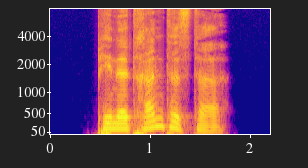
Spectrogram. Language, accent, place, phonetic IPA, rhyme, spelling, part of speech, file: German, Germany, Berlin, [peneˈtʁantəstɐ], -antəstɐ, penetrantester, adjective, De-penetrantester.ogg
- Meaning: inflection of penetrant: 1. strong/mixed nominative masculine singular superlative degree 2. strong genitive/dative feminine singular superlative degree 3. strong genitive plural superlative degree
